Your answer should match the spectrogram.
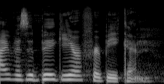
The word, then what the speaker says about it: BCAN: So the name of our organization, the Bladder Cancer Advocacy Network, BC AN, is pronounced beacon like a beacon of hope, a beacon of light.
